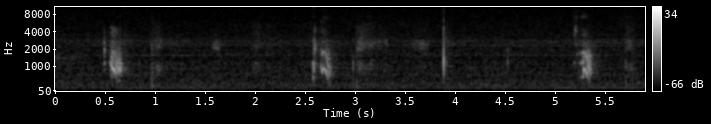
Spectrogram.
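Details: Seven-day-old newborn baby girl with hiccups, which stopped after her back was rubbed: four brief, sharp catching sounds about one to two seconds apart in a quiet room.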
